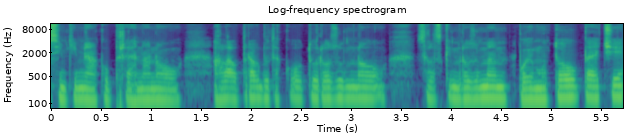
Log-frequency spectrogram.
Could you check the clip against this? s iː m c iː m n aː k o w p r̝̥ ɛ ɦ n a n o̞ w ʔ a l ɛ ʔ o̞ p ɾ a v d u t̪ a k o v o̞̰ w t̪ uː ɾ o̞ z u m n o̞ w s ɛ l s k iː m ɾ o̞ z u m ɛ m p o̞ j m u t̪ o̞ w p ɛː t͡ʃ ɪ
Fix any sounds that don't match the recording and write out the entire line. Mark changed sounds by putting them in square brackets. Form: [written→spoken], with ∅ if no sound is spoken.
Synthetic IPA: s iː m c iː m [n→ɲ] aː k o w p r̝̥ ɛ ɦ n a n o̞ w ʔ a l ɛ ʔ o̞ p ɾ a v d u t̪ a k o v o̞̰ w t̪ [uː→u] ɾ o̞ z u m n o̞ w s ɛ l s k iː m ɾ o̞ z u m ɛ m p o̞ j m u t̪ o̞ w p ɛː t͡ʃ ɪ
